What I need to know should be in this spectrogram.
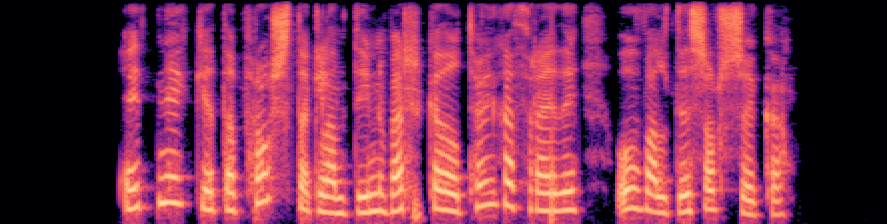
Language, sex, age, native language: Icelandic, female, 20-29, Icelandic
